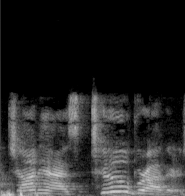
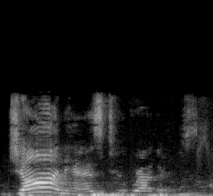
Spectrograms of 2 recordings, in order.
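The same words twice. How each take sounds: First: The stress is on two. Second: The stress is on John.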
